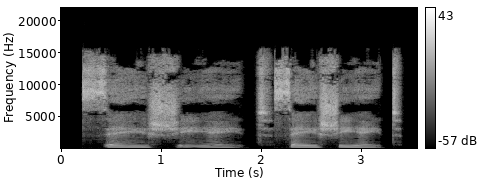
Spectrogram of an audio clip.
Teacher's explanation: Stress say first. Keep she smooth. Then ate clean.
